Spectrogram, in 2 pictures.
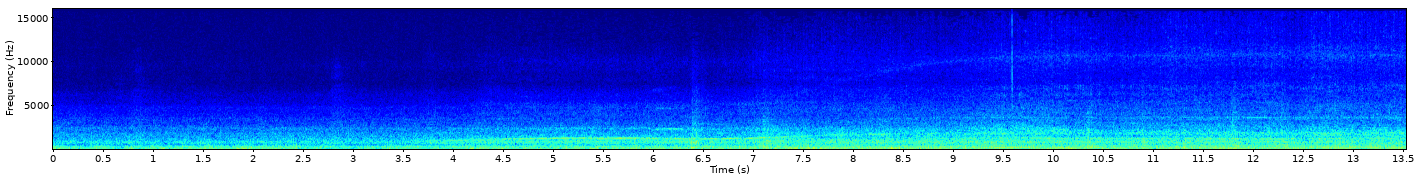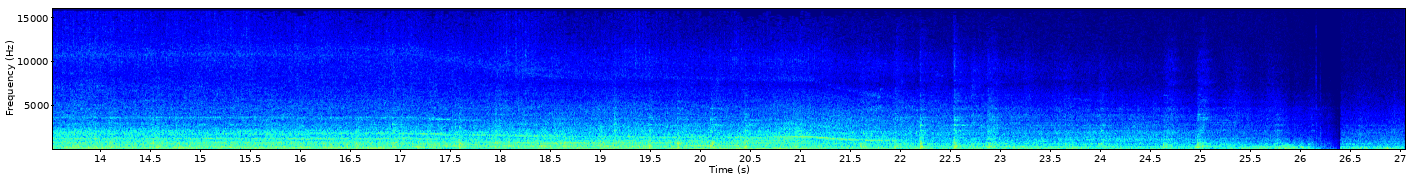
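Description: A train moving through the station with a whine that steps up in pitch, holds, then drops back, over a low steady hum. The sound cuts off abruptly about a second before the end.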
